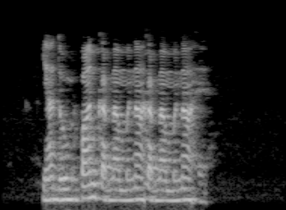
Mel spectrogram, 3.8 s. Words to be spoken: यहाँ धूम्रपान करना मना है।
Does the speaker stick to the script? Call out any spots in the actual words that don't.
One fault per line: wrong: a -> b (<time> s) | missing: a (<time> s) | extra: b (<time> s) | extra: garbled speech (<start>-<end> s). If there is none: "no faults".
extra: करना मना (1.9 s)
